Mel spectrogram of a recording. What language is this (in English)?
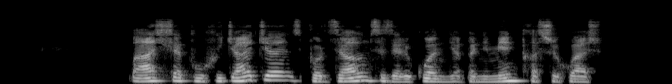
Kabardian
